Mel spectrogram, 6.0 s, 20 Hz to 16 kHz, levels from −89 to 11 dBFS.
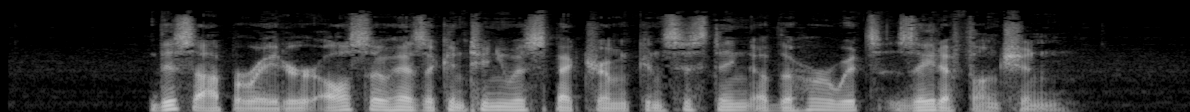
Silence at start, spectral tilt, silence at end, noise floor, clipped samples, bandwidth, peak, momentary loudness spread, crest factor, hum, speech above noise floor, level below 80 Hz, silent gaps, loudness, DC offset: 0.75 s; -5.5 dB/octave; 0.65 s; -69 dBFS; under 0.1%; 10.5 kHz; 0 dBFS; 6 LU; 20 dB; none; 49 dB; -36 dBFS; none; -20 LUFS; under 0.1%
